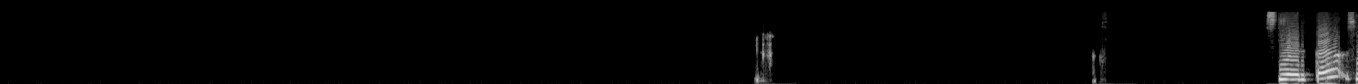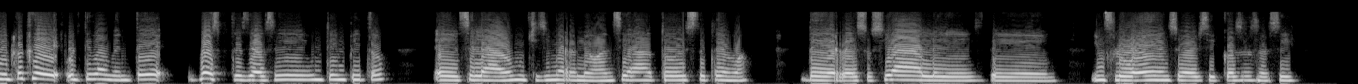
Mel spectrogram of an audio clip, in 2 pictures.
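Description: From 12.71 s the speech goes into hard clipping. It comes in five stretches: 12.71 to 15.17 s, 15.59 to 17.39 s, 17.95 to 20.99 s, 21.69 to 24.00 s, and 24.53 to 26.48 s. The signal is driven past what the stage can pass, by about 13 to 17 dB. The worst is about 17 dB, in the second stretch. Peaks are sliced flat. Those flat tops add high harmonics. Every loud syllable turns into harsh fuzz.

Inside the third clipped stretch, from 20.23 to 20.77 s, there are CD scratch ticks. Four short ticks fall in about half a second, roughly seven a second. The longest lasts about a millisecond. A scratch has ruined more data than error correction can rebuild on each turn of the disc. The player patches or mutes those samples once per revolution. The result is a brief, regular run of clicks over the distorted speech.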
